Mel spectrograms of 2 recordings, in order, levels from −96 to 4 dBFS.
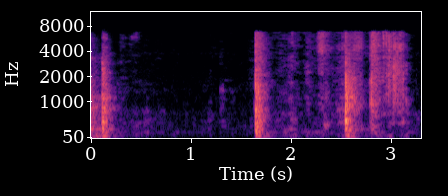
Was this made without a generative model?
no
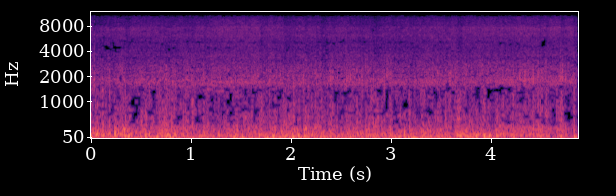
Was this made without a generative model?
yes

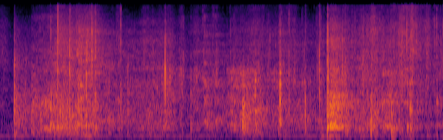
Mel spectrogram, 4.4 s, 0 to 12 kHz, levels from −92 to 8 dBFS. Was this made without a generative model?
no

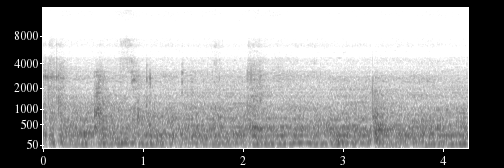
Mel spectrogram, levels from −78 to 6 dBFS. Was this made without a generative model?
no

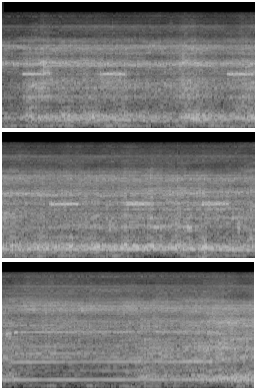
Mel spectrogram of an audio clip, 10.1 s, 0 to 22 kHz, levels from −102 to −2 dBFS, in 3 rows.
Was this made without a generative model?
no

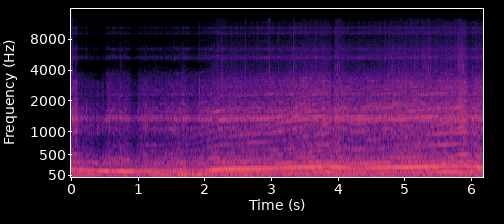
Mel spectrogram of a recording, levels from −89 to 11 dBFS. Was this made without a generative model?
yes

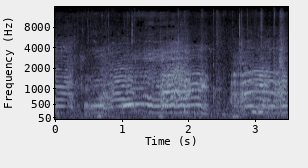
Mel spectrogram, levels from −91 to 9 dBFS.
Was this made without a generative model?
yes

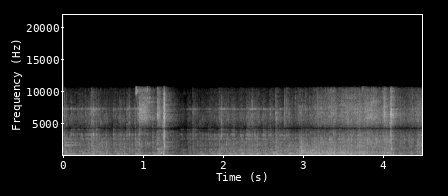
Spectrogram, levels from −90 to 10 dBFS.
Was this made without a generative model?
yes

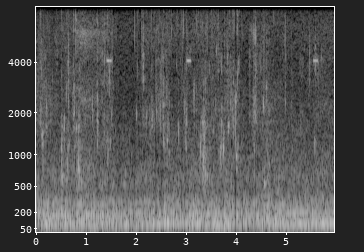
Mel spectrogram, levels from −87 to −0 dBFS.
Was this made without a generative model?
yes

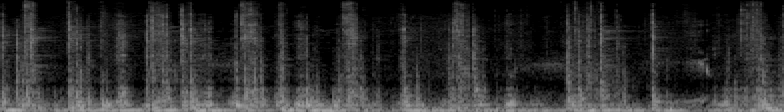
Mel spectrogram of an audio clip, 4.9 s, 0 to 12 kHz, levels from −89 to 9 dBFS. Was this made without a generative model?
yes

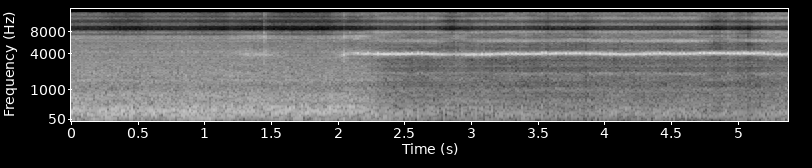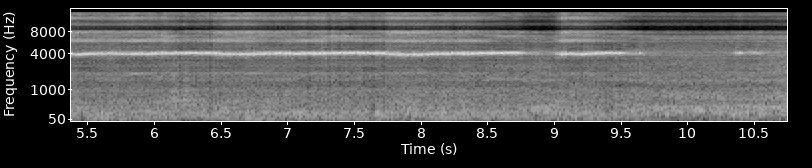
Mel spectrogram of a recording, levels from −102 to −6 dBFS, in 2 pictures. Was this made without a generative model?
no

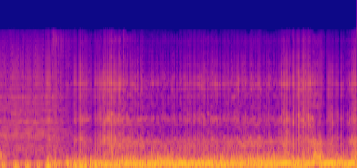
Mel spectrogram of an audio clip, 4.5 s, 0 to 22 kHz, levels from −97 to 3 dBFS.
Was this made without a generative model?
no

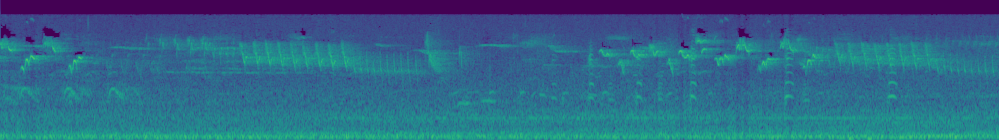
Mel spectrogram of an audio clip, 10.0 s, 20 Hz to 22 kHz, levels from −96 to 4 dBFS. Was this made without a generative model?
yes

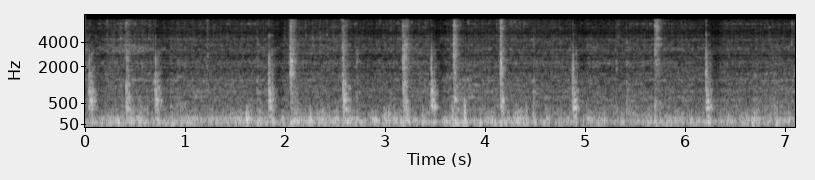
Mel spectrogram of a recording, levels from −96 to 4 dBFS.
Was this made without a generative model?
no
